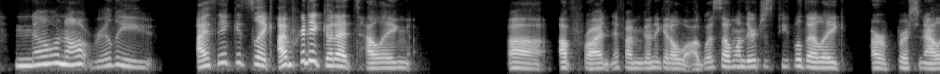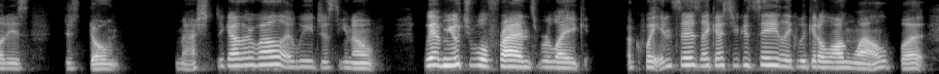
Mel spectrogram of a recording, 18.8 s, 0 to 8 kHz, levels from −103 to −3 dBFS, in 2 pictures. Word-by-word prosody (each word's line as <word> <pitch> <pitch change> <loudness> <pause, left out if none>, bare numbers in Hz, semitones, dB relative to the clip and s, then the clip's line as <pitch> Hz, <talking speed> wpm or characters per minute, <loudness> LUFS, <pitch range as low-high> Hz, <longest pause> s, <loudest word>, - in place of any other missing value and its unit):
No, 270 +7 +1
not 290 0 +2
really. 220 -2 -7 0.4
I 210 +4 +6
think 335 +5 -6
it's, 310 -5 -9
like 260 -5 +3
I'm 270 0 +8
pretty 400 +7 +5
good 245 -2 0
at 220 -3 +6
telling, 175 +1 -2 1.0
uh, 165 -3 +1 0.2
upfront 165 -3 +1
if 180 - -12
I'm 170 -1 -4
gonna 170 +2 -6
get 175 -2 -6
along 155 -1 -3
with 180 +2 -7
someone, 210 +1 -1
they're 210 +1 -1
just 210 -3 -18
people 225 +1 -6
that, 200 -4 +2
like 180 -3 -2 0.3
our 170 -1 -1
personalities 160 -1 -4 0.4
just 165 -1 -16
don't 150 0 -2 0.6
mesh - - -11
together 240 +2 -1
well, 275 +2 +4
and 195 - -4
we 205 0 -8
just 180 0 -14
you 180 - -12
know, 165 -1 -1 0.5
we 250 - +7
have 255 -1 +5
mutual 245 -1 +3
friends, 215 -3 +6
we're, 195 0 -6
like, 180 -3 -2 0.4
acquaintances, 260 +2 -2
I 240 - 0
guess 250 +1 -4
you 245 - -13
could 255 -3 -5
say, 260 0 +1
like 210 -2 -3
we 205 -1 -4
get 205 0 -5
along 185 -1 +1
well, 165 +4 0
but 160 +1 -2
205 Hz, 180 wpm, -25 LUFS, 175-245 Hz, 1.0 s, I'm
